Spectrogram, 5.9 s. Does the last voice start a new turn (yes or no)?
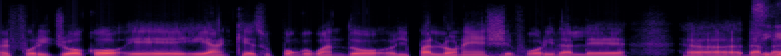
no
